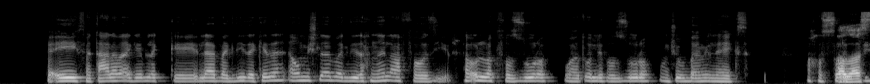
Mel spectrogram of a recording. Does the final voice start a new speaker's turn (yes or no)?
yes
